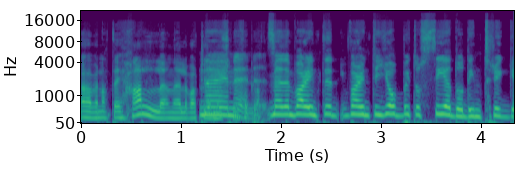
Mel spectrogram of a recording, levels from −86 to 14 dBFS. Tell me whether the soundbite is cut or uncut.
uncut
